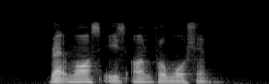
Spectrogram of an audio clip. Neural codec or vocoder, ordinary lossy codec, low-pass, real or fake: none; Opus, 16 kbps; 7.2 kHz; real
